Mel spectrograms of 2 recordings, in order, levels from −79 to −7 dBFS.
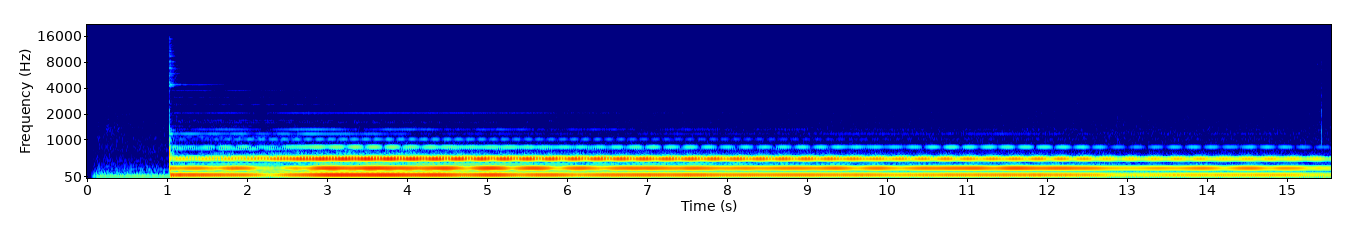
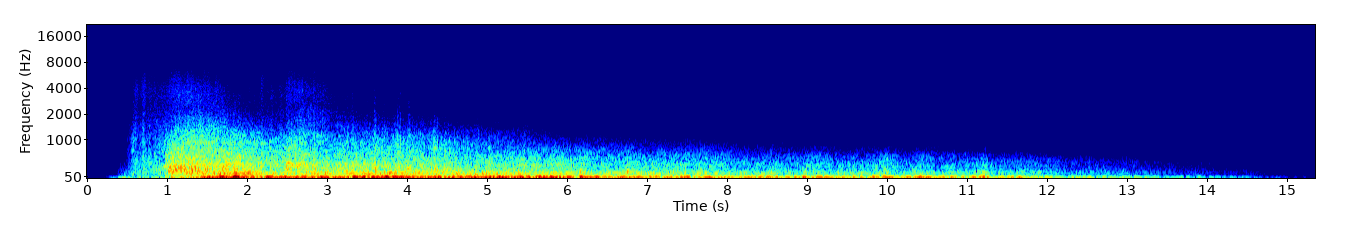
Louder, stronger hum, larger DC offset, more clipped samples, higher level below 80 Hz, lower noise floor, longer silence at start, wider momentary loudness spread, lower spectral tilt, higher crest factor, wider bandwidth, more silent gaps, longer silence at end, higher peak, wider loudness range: first, -23 LUFS vs -30 LUFS; neither; neither; neither; second, -46 dBFS vs -24 dBFS; second, -48 dBFS vs -73 dBFS; about the same, 0.4 s vs 0.45 s; second, 10 LU vs 16 LU; first, -12.5 dB/octave vs -11 dB/octave; about the same, 14 dB vs 18 dB; second, 1.4 kHz vs 1.9 kHz; neither; second, 0 s vs 2.1 s; second, -8 dBFS vs -4 dBFS; second, 7 LU vs 16 LU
